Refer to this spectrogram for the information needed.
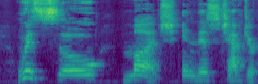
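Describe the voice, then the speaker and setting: A woman with a fairly low pitch speaks in an animated tone, with noticeable background noise behind her. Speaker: vlogger in addiction recovery. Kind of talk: casual vlog monologue.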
